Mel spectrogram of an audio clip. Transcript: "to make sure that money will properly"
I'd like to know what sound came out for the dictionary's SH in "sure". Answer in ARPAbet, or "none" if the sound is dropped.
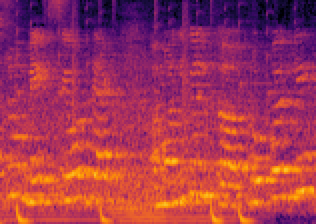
S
